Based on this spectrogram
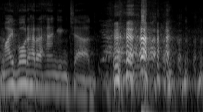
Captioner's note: laughing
